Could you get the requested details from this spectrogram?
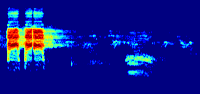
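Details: Black francolin, a Sindhi-type kala teetar, ends a call with two loud, harsh rasping bursts in quick succession. Quieter, softer chirps follow over a faint low background rumble.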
